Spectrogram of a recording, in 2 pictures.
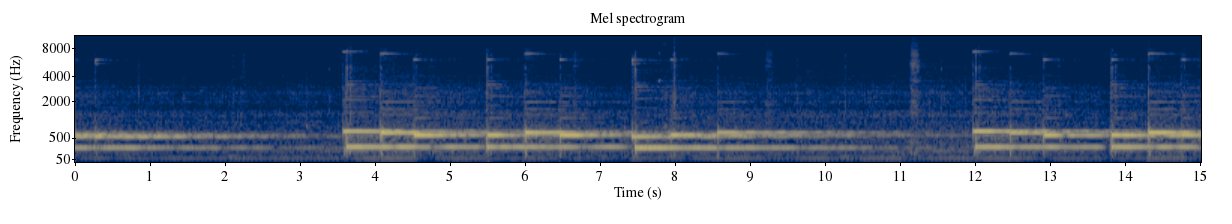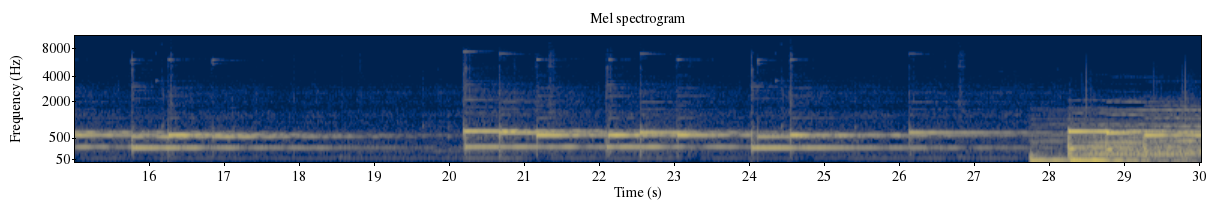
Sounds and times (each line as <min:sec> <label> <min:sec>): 0:20.2 piano 0:30.0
